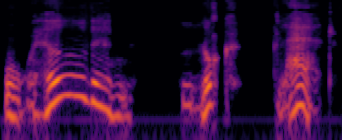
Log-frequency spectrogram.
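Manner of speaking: drawn-out character voice with swooping tune; eccentric gentleman. Acted. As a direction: command it as an odd gentleman.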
